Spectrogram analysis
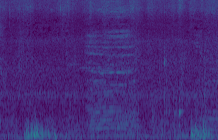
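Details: Friesian dairy cow, calm-natured, recently calved for the second time and kept with her heifer calf on a dairy farm, gives one drawn-out moo lasting about a second, steady then slightly falling, between low thumps and farm background noise.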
